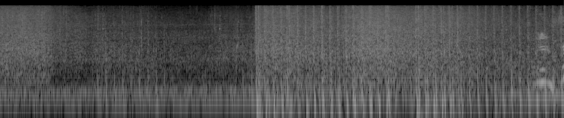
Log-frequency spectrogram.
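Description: Machine guns on a Crossout combat vehicle open up after a quieter engine rumble, firing a long, rapid, continuous stream of loud rattling shots.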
